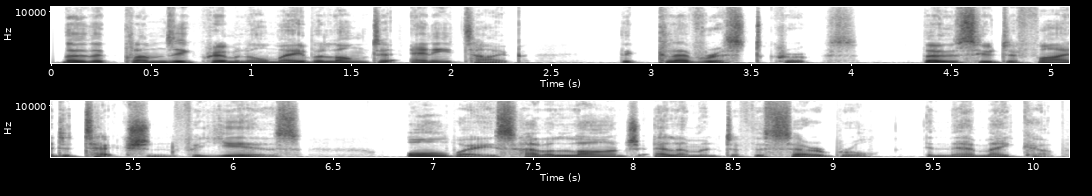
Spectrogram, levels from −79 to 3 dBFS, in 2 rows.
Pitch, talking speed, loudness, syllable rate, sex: 100 Hz, 160 wpm, -19 LUFS, 5.7 syllables/s, male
